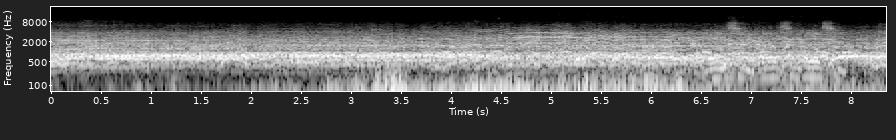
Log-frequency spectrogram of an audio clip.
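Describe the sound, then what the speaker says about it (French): Crowd at an association meeting cheering and acclaiming, a loud, continuous roar of voices, shouts and chatter filling the whole stretch, close and busy with no pauses. "levé avec acclamation"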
